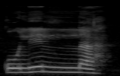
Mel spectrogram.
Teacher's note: Terdapat hukum bacaan tarkik, yaitu apabila huruf lam yang ada dalam perkataan Allah dan didahului oleh huruf berharokat kasrah, maka dibaca tipis.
